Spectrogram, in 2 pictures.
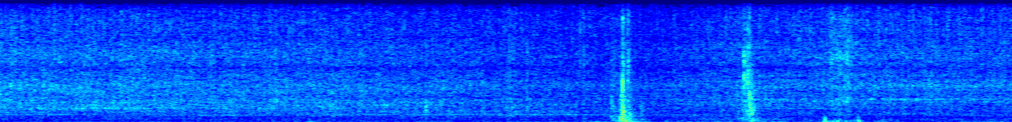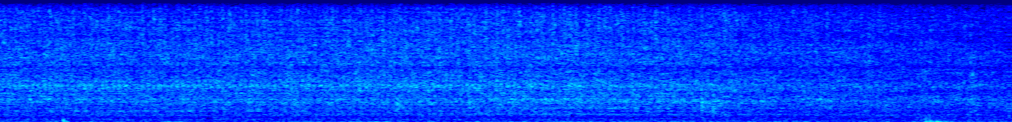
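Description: Toyota Highlander's driver door being opened: a sharp latch clunk about three seconds in, then two softer knocks as the door swings open, over a steady low rumble.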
